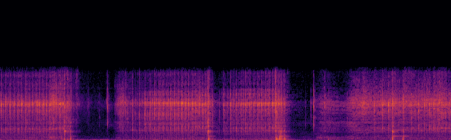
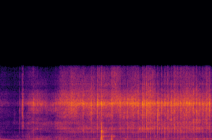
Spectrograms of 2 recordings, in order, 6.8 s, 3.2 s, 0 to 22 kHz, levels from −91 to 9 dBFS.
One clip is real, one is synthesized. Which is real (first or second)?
first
